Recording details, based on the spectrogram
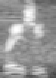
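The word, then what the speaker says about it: Braase: Ordell Braze, it's 4th and 11. Ordell Brazy.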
